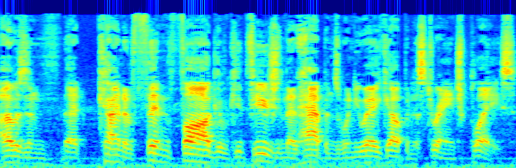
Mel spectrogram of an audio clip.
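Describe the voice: The passage is read aloud plainly.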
